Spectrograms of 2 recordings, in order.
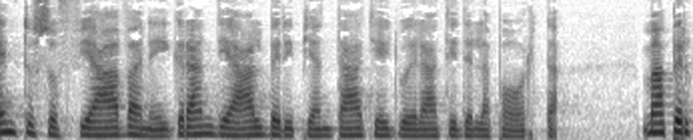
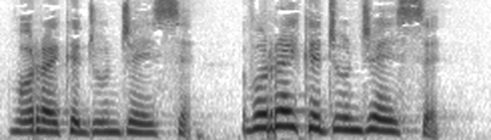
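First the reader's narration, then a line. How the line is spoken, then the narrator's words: Sad exclamation. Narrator (Italian): esclamai, presa dalla tristezza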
